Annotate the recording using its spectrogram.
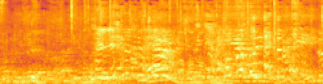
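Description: A crowd of people talking over one another: overlapping chatter in a large room, busier from about a second in.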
